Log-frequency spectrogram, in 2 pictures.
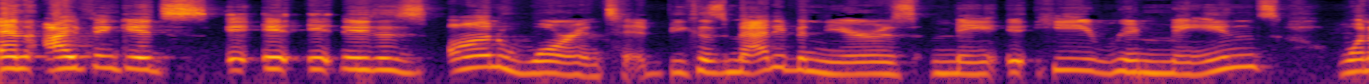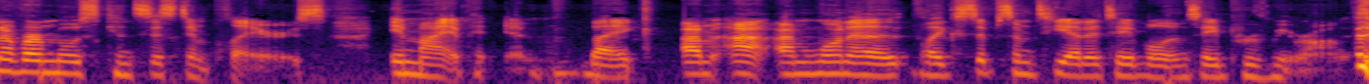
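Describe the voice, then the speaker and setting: A woman speaks with an American accent at a medium pitch and a moderate pace. Her tone is animated, with ordinary pitch variation. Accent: New York, comes out at times. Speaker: sports journalist and podcast host. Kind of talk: casual sports podcast chat.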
